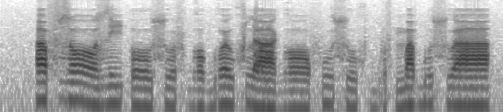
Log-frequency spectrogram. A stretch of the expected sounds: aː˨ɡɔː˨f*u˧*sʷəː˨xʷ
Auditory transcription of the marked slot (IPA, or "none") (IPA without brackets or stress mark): u˧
